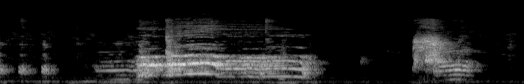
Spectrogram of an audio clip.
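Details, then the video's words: Pelung rooster crowing: a long, sustained, harmonic-rich crow of nearly two seconds that holds steady in pitch, followed after a short pause by a shorter second burst, with a low background hum and a few faint clucks beforehand. "su pelung jago suara ayam jago ketawa"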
